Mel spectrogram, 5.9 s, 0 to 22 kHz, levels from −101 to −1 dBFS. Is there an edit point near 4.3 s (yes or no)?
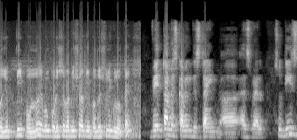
no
